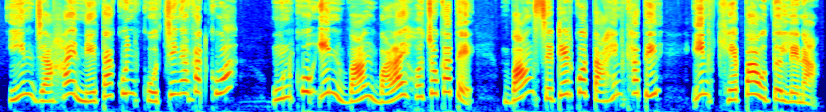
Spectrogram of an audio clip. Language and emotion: Santali, angry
